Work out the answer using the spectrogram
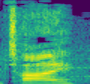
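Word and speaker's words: Tighe: Congratulations for the Hidekin Light upgrade winners, Donna Tai, who her name is spelled T I G H E.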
